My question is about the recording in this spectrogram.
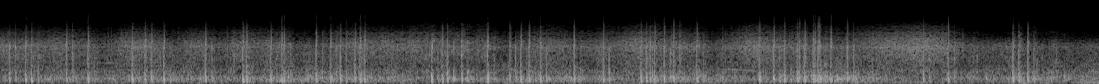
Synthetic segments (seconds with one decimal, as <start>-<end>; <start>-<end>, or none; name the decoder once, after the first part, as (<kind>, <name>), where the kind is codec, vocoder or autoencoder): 4.2-5.1 (codec, HILCodec)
